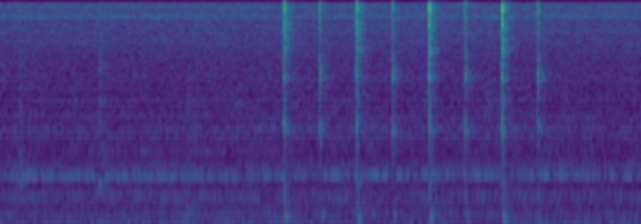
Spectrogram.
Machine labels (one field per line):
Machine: valve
